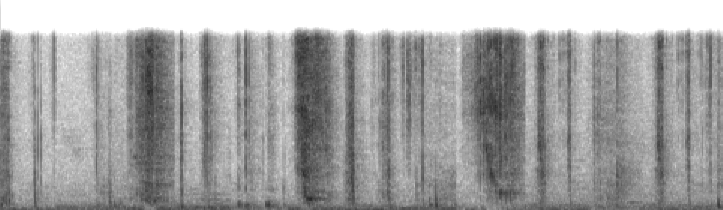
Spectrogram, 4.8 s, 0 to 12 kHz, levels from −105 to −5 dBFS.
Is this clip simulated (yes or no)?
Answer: no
